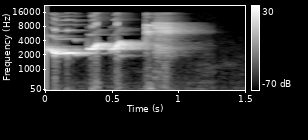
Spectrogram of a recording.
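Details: A brief orange-headed thrush phrase used to provoke other orange-headed thrushes into answering: clear, slightly rising whistled notes, then a harsh, buzzy high-pitched flourish, lasting about a second.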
